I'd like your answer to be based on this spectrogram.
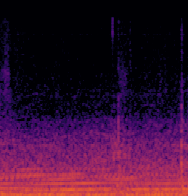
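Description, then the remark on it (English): A truck engine revs with a steady, low, droning rumble, holding its pitch for a couple of seconds, with a couple of faint clicks near the end and no voices. “Oh, I jump in front of this truck.”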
